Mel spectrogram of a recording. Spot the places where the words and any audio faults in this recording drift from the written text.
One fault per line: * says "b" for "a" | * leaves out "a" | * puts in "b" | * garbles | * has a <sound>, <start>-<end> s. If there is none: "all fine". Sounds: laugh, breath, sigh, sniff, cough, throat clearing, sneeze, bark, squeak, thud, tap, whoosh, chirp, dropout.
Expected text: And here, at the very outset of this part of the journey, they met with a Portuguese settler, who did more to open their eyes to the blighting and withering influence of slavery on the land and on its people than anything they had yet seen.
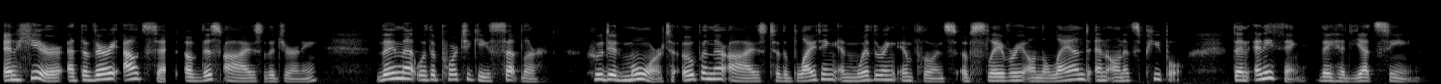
* has a dropout, 1.7-1.7 s
* says "eyes" for "part"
